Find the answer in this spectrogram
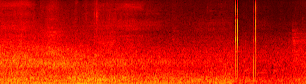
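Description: Steady background traffic noise, with two sharp clicks about half a second apart near the end.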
